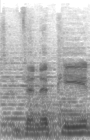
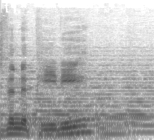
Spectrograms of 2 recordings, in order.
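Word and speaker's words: Venipede: Also, I just want you guys to know that all week it has lived rentree in my brain that someone pronounced vineipede as vineipedi.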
